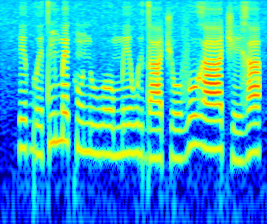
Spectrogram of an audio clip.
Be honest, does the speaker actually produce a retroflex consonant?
no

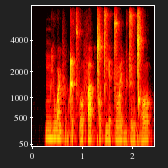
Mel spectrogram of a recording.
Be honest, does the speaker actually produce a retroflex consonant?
yes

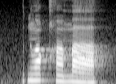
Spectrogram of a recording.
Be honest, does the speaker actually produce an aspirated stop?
yes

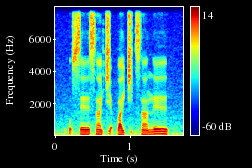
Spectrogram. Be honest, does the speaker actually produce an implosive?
no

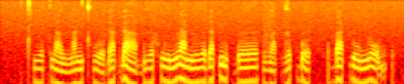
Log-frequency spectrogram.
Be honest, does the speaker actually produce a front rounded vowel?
no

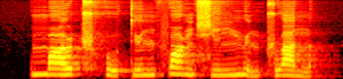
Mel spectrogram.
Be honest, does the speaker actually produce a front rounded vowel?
yes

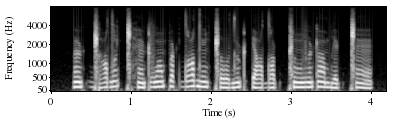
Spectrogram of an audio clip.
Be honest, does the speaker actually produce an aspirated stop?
yes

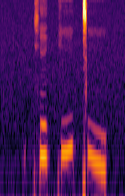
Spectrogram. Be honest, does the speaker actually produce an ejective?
no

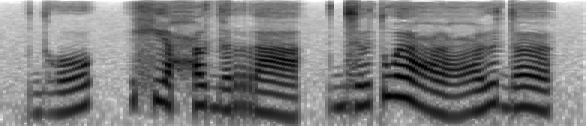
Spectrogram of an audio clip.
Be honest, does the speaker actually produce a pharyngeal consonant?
yes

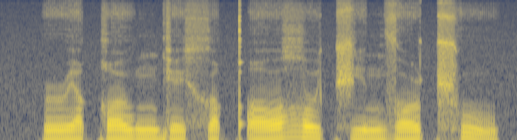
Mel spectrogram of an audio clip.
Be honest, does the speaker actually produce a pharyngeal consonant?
no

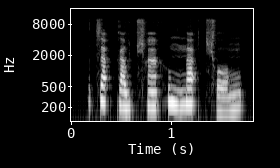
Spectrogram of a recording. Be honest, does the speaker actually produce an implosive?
no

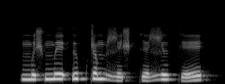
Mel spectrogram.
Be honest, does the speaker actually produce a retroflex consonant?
yes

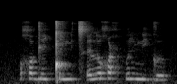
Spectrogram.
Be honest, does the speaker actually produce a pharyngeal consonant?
yes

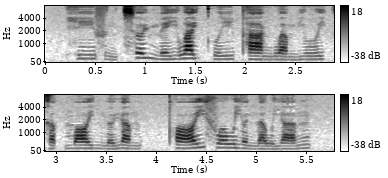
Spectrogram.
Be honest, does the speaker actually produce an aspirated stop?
yes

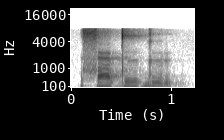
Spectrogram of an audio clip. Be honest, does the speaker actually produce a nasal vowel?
no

